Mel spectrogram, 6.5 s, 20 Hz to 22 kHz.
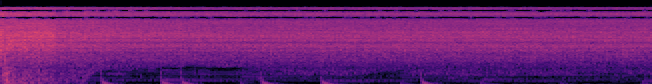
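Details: Autoclave after a tattoo-grip sterilization cycle, at about 26 minutes with power cut: the deflate valve is pulled by hand. A very loud, continuous steam hiss fades slightly as pressure falls, which is a normal depressurization.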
